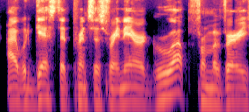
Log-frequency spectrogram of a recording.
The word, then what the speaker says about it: Rhaenyra: So I got to get Rhaenyra, yeah.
